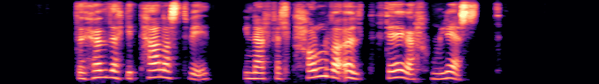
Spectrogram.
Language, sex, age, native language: Icelandic, female, 30-39, Icelandic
